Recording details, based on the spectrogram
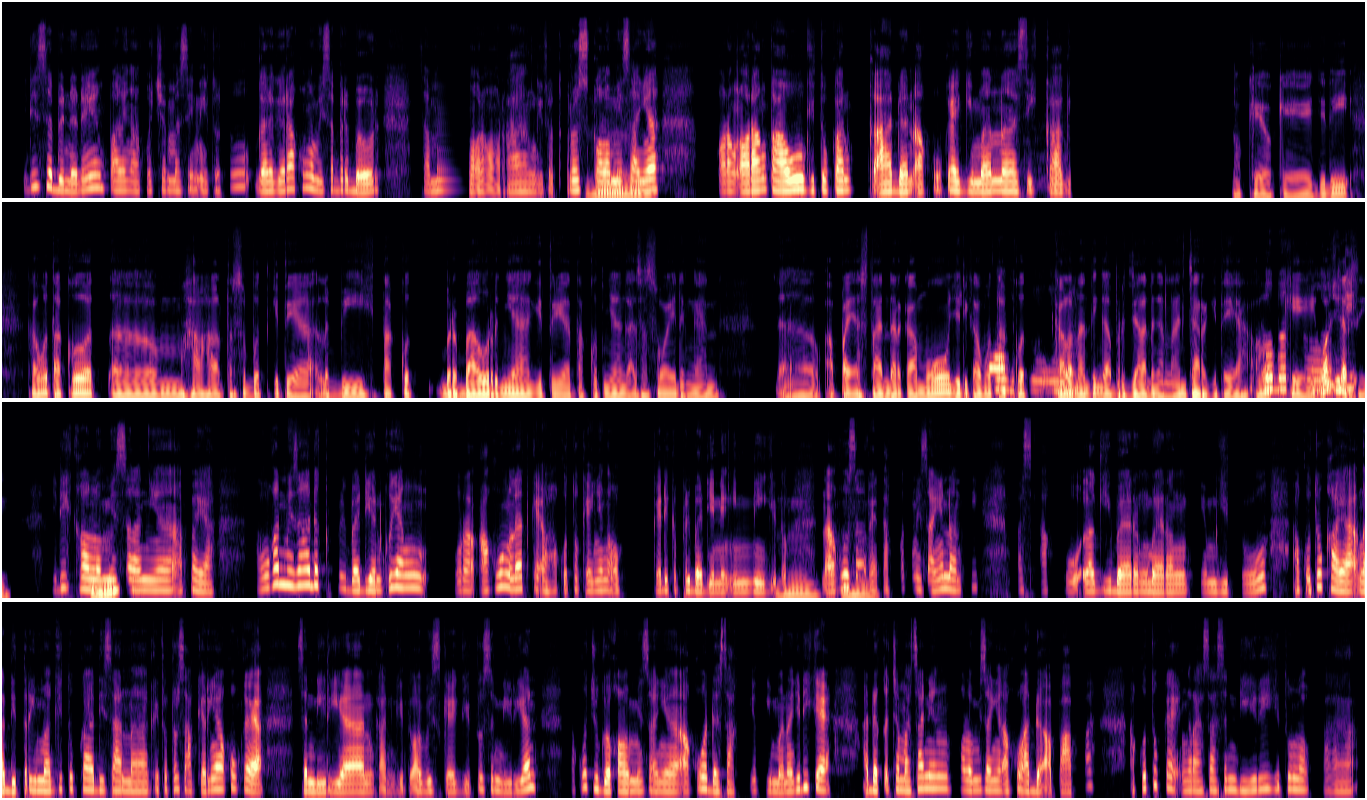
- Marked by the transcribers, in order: horn
- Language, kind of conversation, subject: Indonesian, advice, Bagaimana cara mengatasi rasa cemas saat bepergian sendirian?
